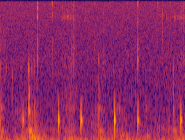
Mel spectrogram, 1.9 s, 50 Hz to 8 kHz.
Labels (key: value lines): label: biophony, knock croak
recorder: SoundTrap 300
